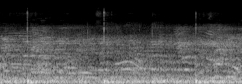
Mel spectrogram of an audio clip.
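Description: Indoor youth basketball game: a basketball bouncing a few times on a hardwood gym floor and children's running feet, under steady crowd chatter echoing in the gym.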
